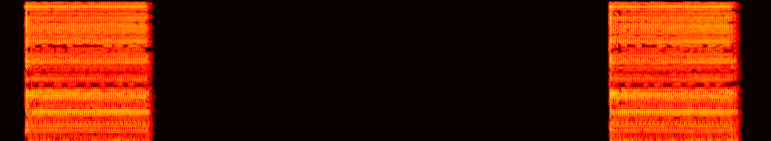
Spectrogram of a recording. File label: ring-ring, phone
